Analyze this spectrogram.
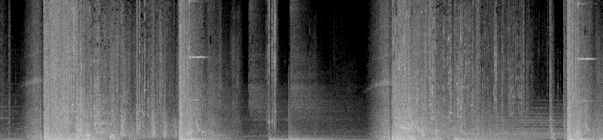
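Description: A sniper rifle fires loud, sharp shots that boom and echo.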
